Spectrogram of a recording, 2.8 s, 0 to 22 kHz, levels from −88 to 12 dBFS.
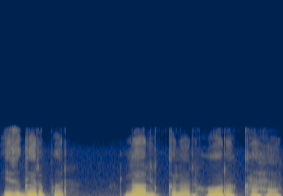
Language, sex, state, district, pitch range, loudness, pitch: Hindi, male, Uttar Pradesh, Saharanpur, 130-145 Hz, -19 LUFS, 135 Hz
